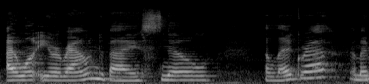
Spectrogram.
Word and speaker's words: Snow Allegra: next song is I want you around by snow algra am I pronouncing that correctly yep it's I love this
